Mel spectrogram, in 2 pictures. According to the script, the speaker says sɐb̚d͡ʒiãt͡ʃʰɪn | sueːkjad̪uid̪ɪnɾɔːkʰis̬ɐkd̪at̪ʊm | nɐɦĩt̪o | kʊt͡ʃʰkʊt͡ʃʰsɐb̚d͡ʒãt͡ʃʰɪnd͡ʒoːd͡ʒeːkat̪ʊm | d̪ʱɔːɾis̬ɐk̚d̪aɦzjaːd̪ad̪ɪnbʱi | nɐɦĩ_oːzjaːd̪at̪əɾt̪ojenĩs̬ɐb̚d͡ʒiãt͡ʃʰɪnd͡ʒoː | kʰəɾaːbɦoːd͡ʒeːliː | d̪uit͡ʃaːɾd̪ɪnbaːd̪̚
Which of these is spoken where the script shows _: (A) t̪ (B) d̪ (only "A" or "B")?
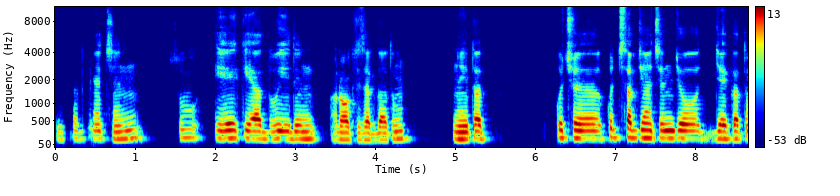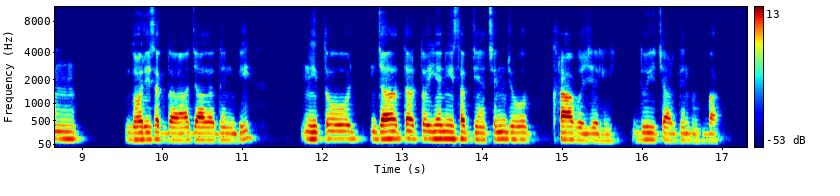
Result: A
